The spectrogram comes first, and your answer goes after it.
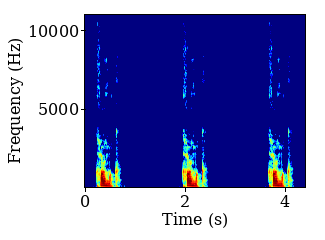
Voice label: "Cormac", Irish; Irish names for boys

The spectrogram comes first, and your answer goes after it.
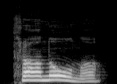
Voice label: "Tráthnóna", Irish

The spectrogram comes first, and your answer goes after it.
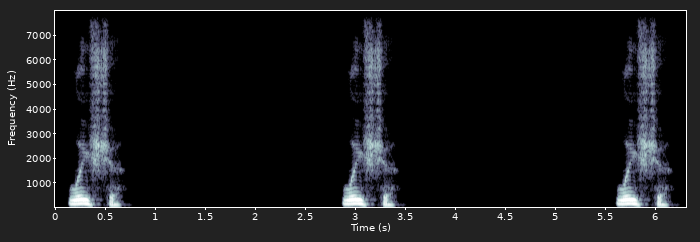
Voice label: "Laoise" Irish names for girls

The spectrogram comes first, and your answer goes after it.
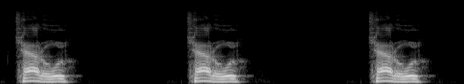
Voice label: "Cerbhall", Irish; Irish names for boys

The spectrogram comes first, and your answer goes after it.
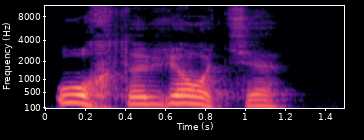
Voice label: "Uachtar Reoite" Irish

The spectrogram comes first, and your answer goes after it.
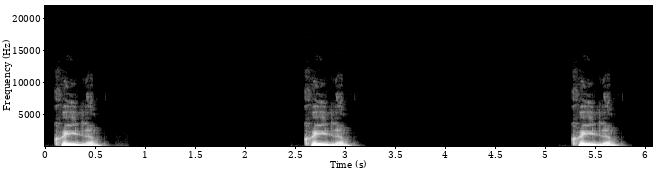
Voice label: "Caoilfhionn" Irish names for girls

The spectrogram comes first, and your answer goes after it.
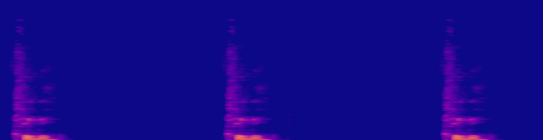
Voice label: "Colm", Irish; Irish names for boys

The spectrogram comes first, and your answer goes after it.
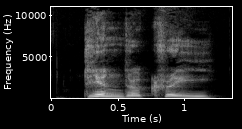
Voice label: "Gliondar croí", Irish

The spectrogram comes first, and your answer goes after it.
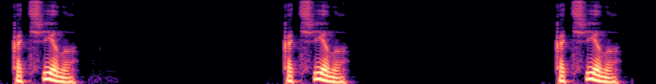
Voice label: "Caitriona" Irish names for girls

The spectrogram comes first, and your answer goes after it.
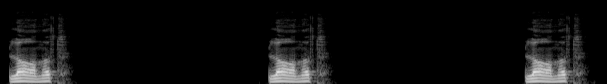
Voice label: "Bláthnat", Irish

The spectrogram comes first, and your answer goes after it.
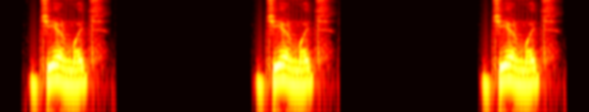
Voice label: "Diarmuid" Irish names for boys; 50 Irish Names for Boys (and their Pronunciation)

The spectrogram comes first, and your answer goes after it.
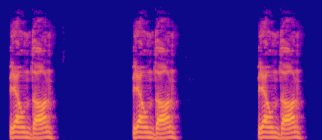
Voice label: "Breandán", Irish; Irish names for boys

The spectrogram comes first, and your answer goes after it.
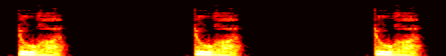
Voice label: "Dughall", Irish; Irish names for boys

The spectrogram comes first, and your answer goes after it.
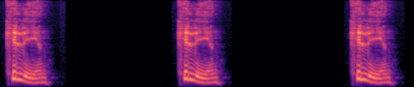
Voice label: "Cillian", Irish; Irish names for boys

